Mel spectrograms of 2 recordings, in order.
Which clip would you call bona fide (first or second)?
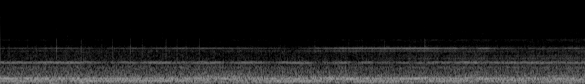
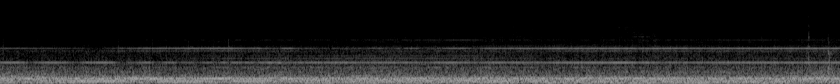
second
